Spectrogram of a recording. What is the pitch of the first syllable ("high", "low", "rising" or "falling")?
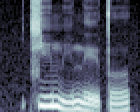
high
